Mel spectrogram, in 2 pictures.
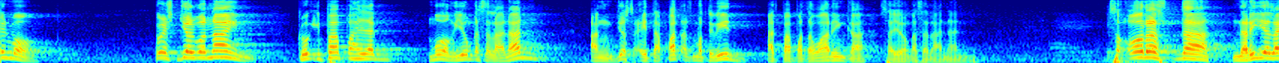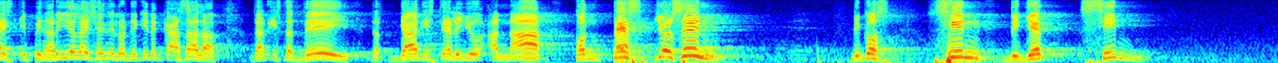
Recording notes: Recorded on April 04, 2021, at CJCRSG Main, Sto. Tomas City, Batangas.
